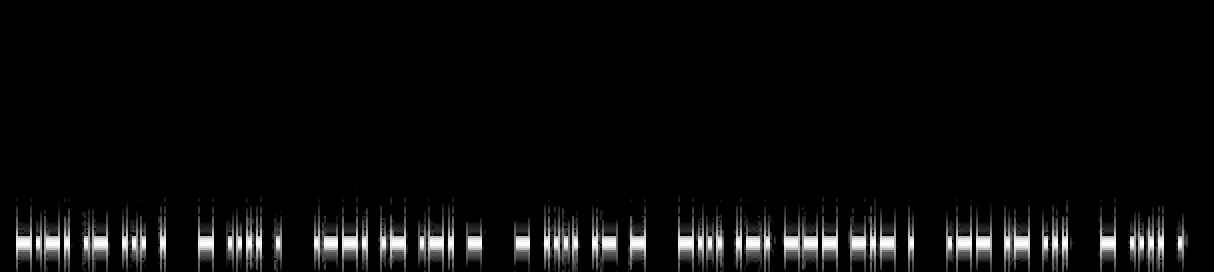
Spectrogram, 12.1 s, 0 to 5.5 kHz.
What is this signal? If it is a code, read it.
Morse code, heard as a keyed tone, about 25 wpm, 600 Hz. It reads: CASE THE PART THAT BROKE WAS THE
